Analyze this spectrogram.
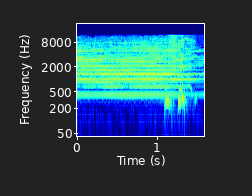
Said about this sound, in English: A train horn. Brilliant.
